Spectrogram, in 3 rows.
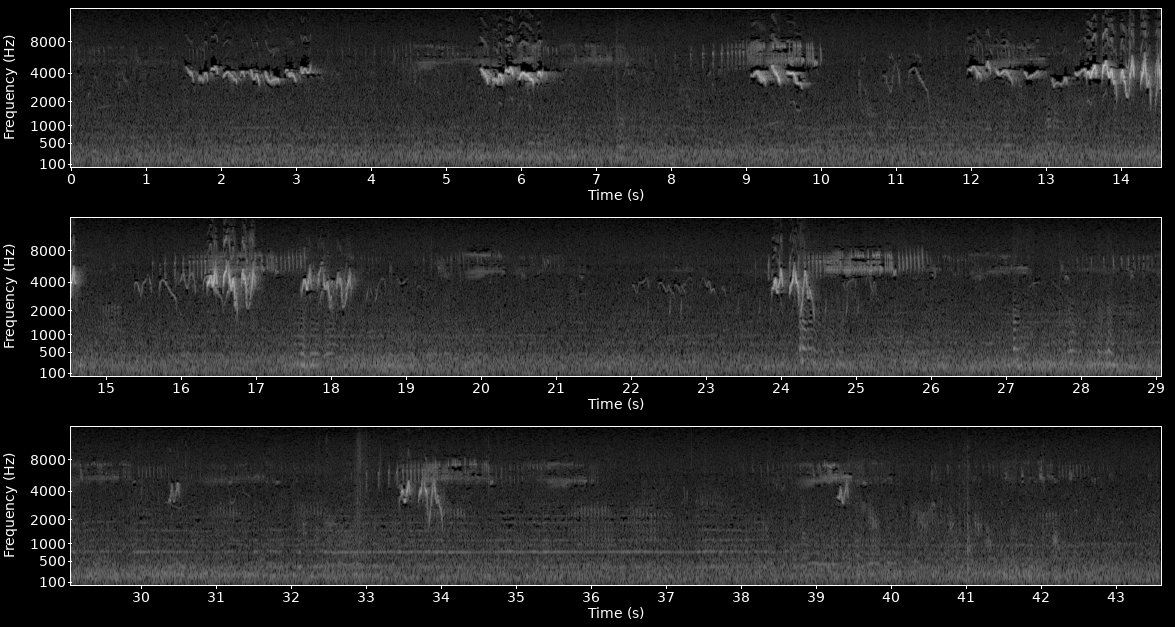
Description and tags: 20110320 crested.lark
close call of Crested Lark (Galerida cristata) with insects in background. Recorded at the Donana marshes, S Spain. Shure WL183, Fel BMA2 preamp, PCM M10 recorder
birds, field-recording, spring, crested-lark, south-spain, donana, marshes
